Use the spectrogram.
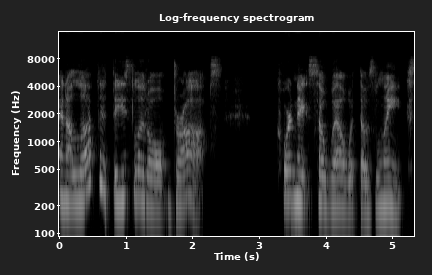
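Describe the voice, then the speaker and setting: With an American accent, a woman talks in an ordinary speaking voice, fairly high in pitch, with ordinary pitch variation and a fairly slow pace. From US South, North Georgia. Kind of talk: tutorial. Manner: casual, chatty.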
